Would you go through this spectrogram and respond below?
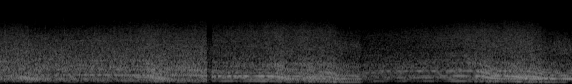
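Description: Race cars at Darlington, among them a 98 Ford Mustang, roar past the start-finish line in a dense stream of revving engines, loud and sustained, with pitch sweeping as each car goes by.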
